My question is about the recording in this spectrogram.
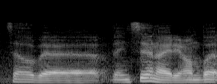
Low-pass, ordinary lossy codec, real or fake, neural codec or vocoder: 7.2 kHz; AAC, 48 kbps; fake; codec, 16 kHz, 0.5 kbps, X-Codec, HuBERT features, trained on LibriSpeech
